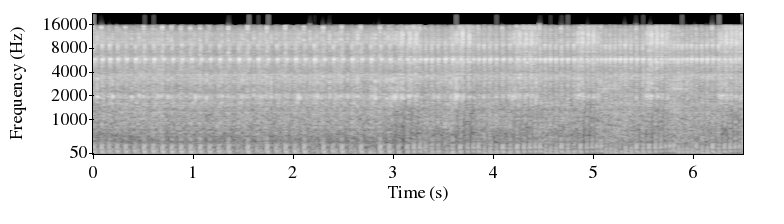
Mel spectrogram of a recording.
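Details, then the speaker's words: Motorcycle with RVN 53mm cylinder block, RVN Pro racing camshaft and valve springs, idling with fast light ticking like valve clearance noise but milder, even with valves adjusted tight; not cam chain noise. Cause suspected, not confirmed. "coba coba tak bikin rapat pun dia masih ada suara kayak trik trik trik trik trik trikk trik kayak suara klep setelan klep tapi ya enggak separah kalau setelan klep kendor"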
